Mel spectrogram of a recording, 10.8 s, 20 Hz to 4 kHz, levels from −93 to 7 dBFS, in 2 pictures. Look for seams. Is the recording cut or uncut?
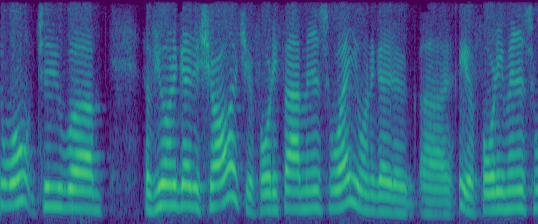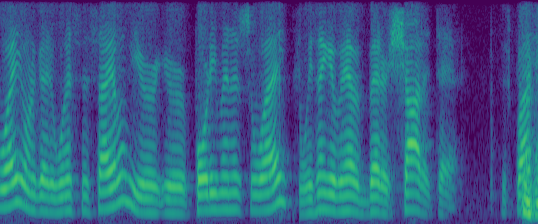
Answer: cut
